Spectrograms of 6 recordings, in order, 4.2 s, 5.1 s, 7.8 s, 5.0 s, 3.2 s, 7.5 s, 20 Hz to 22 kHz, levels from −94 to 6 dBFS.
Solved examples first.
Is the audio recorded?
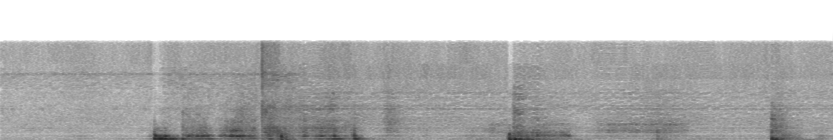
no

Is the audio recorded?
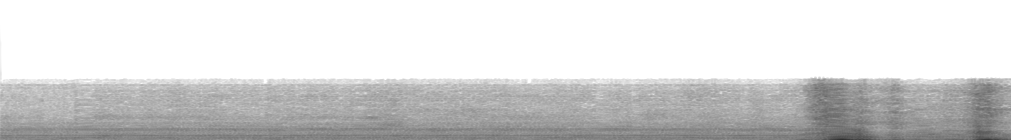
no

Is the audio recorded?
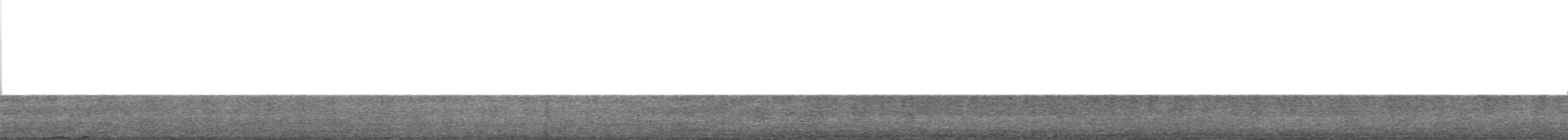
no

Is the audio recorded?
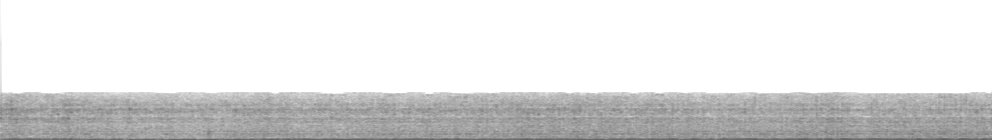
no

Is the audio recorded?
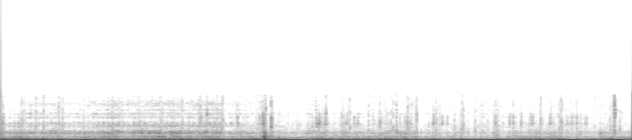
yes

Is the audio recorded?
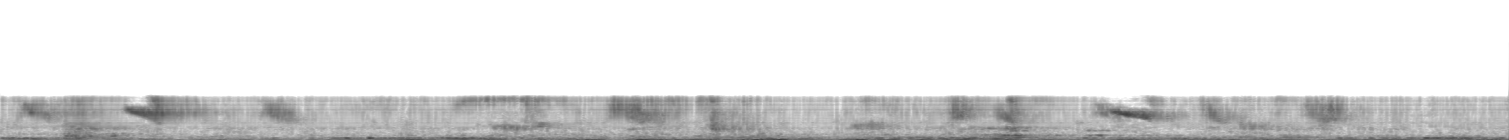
no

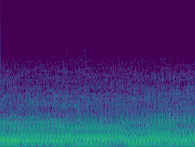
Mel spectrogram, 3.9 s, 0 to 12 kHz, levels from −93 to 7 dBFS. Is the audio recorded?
yes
